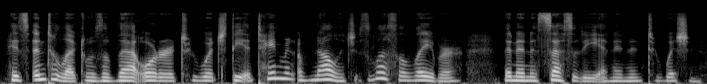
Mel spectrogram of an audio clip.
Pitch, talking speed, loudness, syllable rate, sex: 180 Hz, 185 wpm, -19 LUFS, 5.4 syllables/s, female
